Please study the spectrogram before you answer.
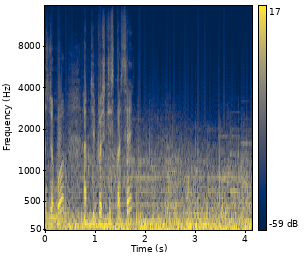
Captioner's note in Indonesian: suara pertempuran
